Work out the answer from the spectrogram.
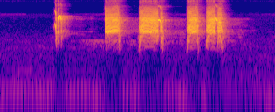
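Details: A Sindhi black francolin gives a brief opening note followed by four loud, harsh, grating notes in two quick pairs, all within about two seconds.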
